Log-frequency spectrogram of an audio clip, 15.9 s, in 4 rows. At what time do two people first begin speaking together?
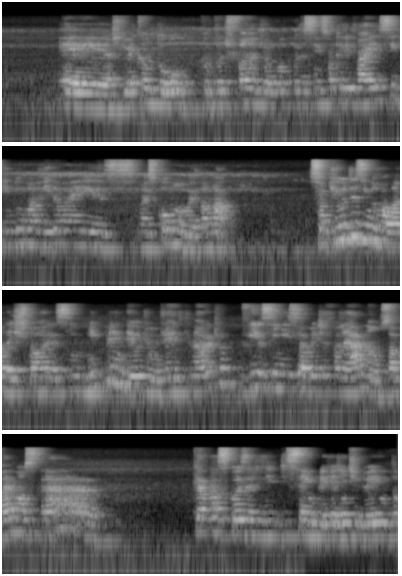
none

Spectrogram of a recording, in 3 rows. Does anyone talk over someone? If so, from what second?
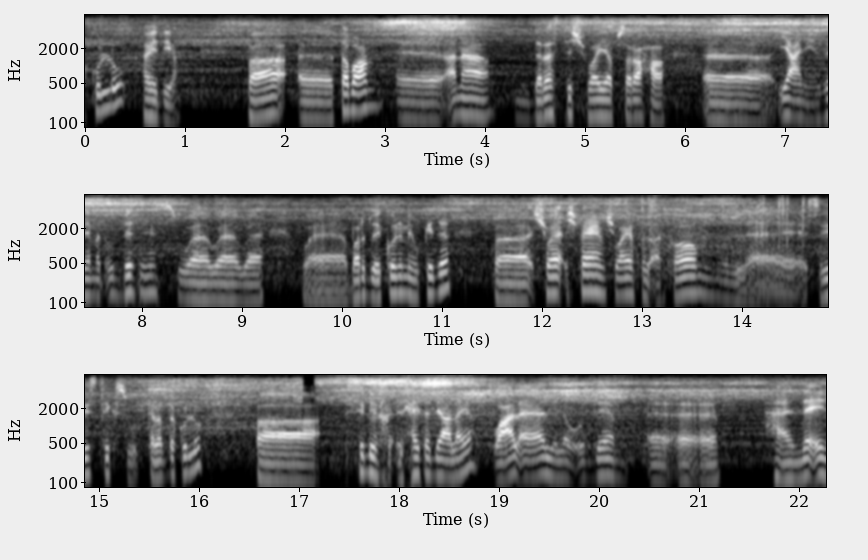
none

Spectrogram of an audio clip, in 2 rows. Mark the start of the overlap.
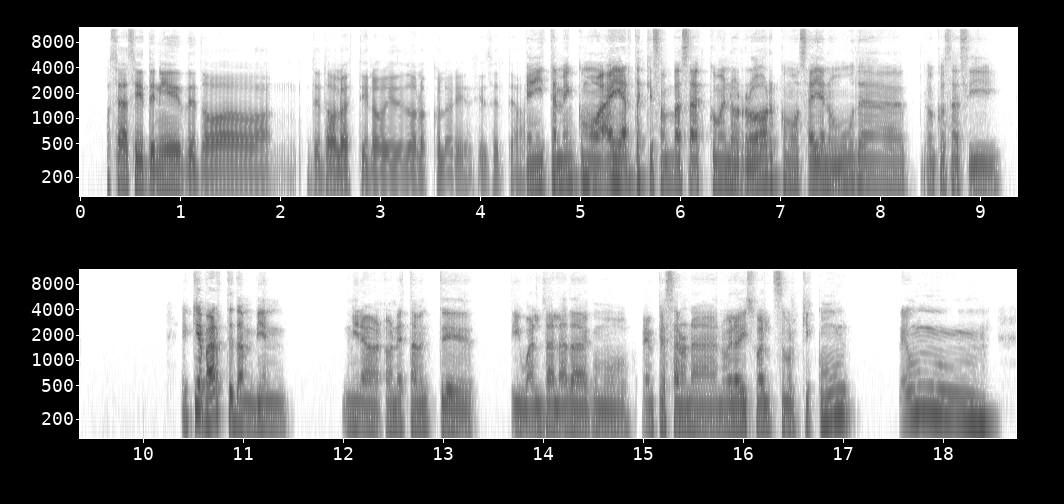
none

